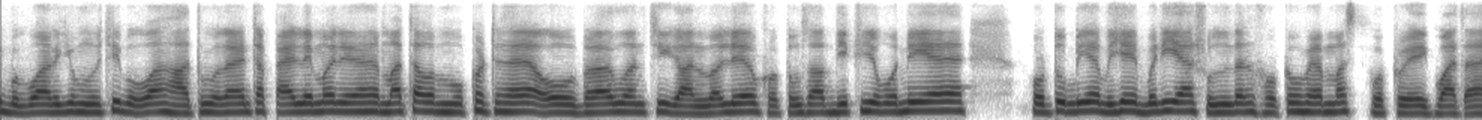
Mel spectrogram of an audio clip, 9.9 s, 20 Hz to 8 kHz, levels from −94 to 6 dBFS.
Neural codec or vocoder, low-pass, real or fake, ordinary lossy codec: codec, 16 kHz, 0.5 kbps, FunCodec, trained on Chinese and English, 25 frames a second; 7.2 kHz; fake; Opus, 24 kbps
